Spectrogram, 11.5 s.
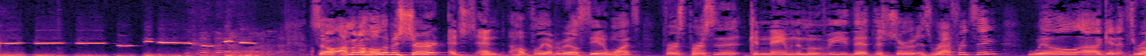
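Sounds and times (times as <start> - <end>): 
person whistling a tune: 0.0 - 2.7
laughter: 1.8 - 3.1
speech: 3.1 - 11.4.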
